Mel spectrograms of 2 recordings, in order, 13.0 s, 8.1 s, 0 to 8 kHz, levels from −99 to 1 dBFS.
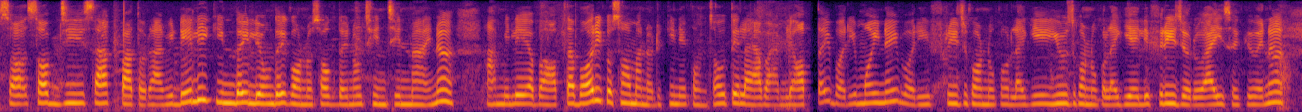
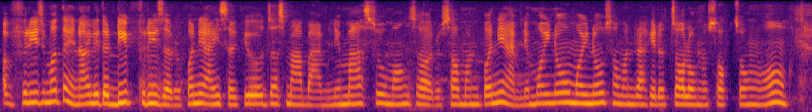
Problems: none marked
